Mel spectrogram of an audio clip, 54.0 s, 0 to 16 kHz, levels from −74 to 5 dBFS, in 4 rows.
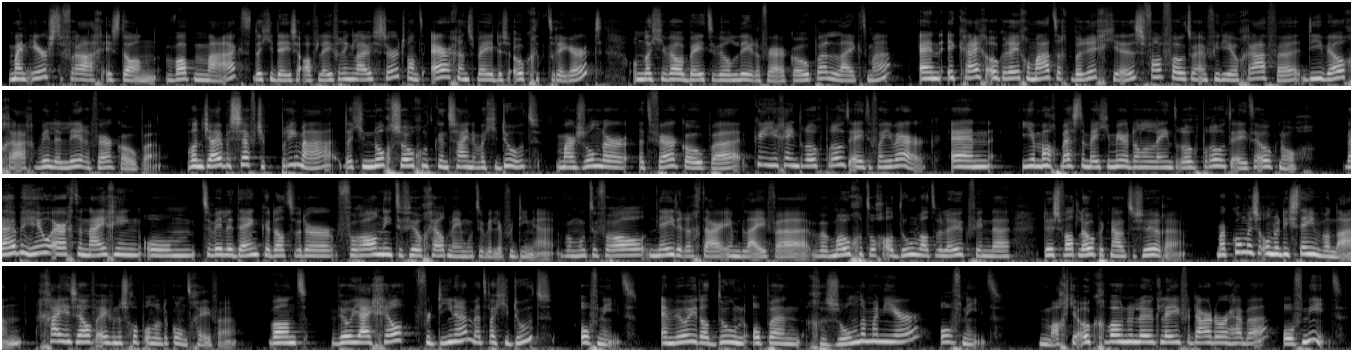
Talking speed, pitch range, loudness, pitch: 200 wpm, 210-255 Hz, -23 LUFS, 230 Hz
